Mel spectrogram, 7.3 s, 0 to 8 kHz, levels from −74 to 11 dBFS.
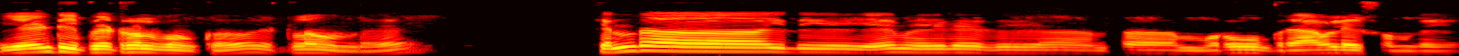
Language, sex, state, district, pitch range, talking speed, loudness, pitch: Telugu, male, Andhra Pradesh, Guntur, 120-170 Hz, 115 wpm, -17 LUFS, 135 Hz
